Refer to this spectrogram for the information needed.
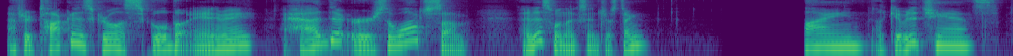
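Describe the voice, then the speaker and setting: A man's voice: on the high side, huge pitch swings, a little fast. A man reading visual novel dialogue aloud for a let's play, acting out the lines.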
